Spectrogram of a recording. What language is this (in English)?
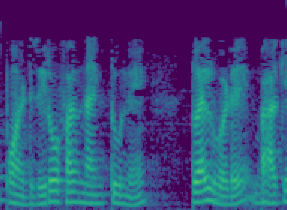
Gujarati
